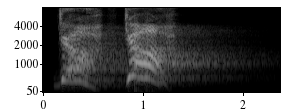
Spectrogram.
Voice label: Horse Sprint Adult; Warframe; Duviri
